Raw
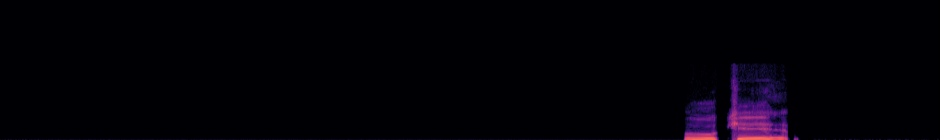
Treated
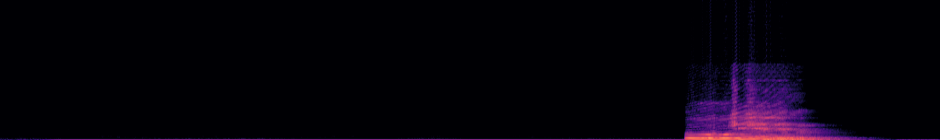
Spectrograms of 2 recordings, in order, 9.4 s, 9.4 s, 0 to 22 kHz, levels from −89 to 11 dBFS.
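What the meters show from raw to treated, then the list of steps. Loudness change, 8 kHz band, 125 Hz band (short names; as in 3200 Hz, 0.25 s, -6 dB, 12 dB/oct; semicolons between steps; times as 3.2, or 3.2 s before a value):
+2.0 dB, n/a, +1.5 dB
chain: phaser 0.24 Hz, delay 3.5 ms, feedback 71%; digital reverb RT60 0.87 s, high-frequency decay 0.5×, pre-delay 0.11 s, DRR -2 dB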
